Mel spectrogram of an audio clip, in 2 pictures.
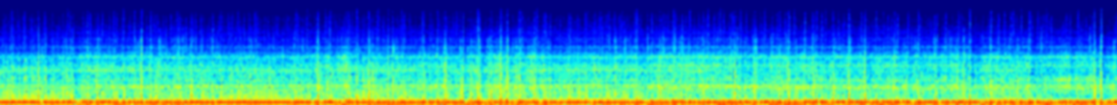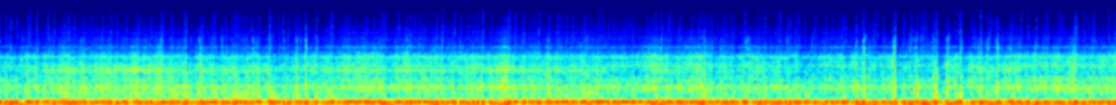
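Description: Arctic Cat Wildcat Sport side-by-side's engine running steadily as it drives along a dirt trail, heard from inside the cab, its pitch rising and dipping slightly.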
